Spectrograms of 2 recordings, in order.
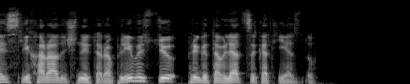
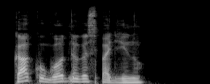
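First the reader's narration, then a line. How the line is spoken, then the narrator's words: Calm. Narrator (Russian): ответил он спокойно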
